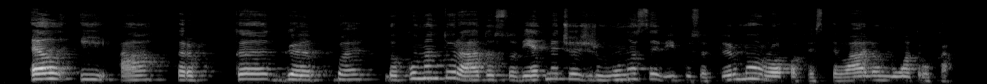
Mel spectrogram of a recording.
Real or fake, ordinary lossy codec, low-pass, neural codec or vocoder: fake; MP3, 64 kbps; 14.4 kHz; vocoder, 44.1 kHz, 128 mel bands, Pupu-Vocoder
